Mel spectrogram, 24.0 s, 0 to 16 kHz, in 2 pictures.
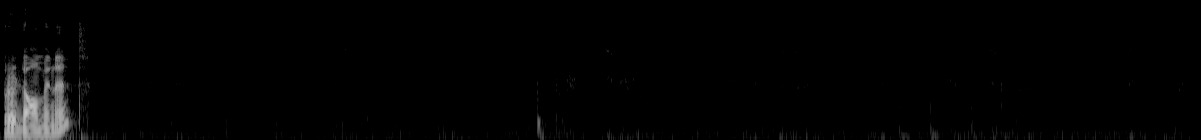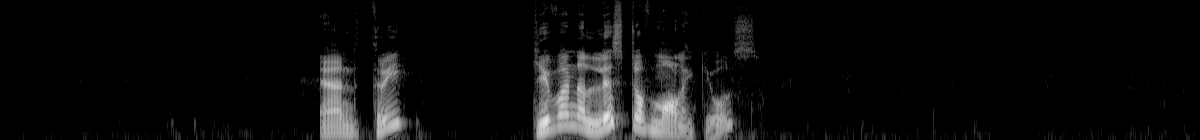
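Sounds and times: marker scratching on paper: 0.9 - 15.2, 19.6 - 24.0.

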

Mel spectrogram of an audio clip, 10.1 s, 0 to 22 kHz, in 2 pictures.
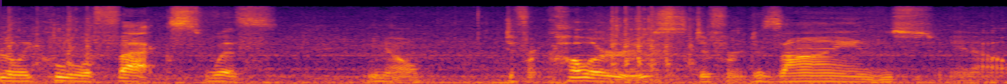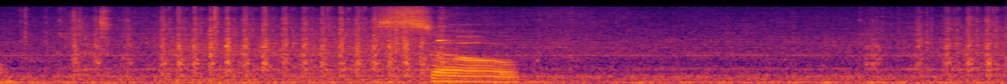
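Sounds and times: electric sewing machine running: 5.3 - 7.2, 9.3 - 10.0.

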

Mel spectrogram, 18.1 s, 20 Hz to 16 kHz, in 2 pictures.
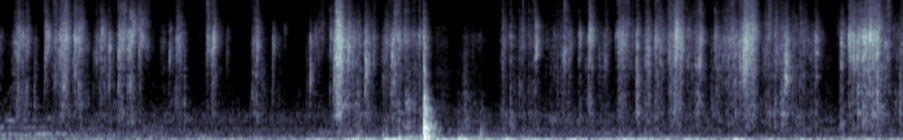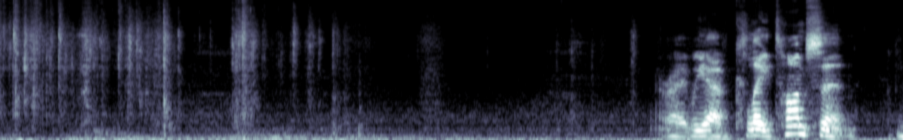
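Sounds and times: card pack wrapper crinkling and tearing: 0.0 - 12.6.

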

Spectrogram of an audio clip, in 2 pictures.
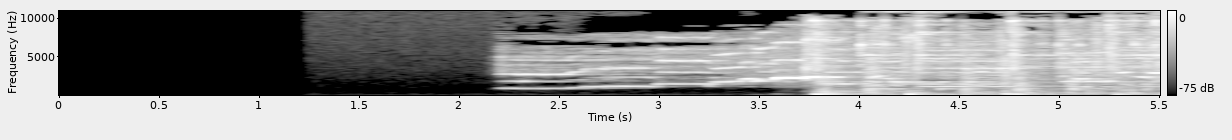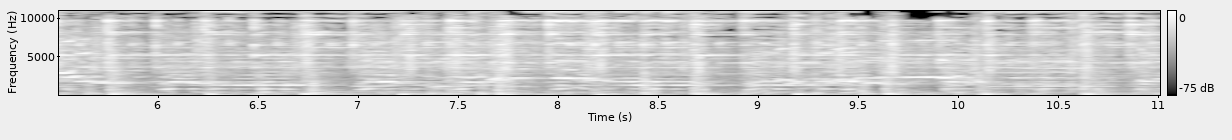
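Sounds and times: flute-like melody: 2.2 - 11.0.

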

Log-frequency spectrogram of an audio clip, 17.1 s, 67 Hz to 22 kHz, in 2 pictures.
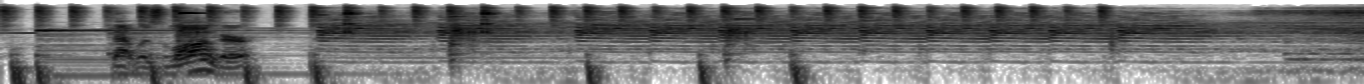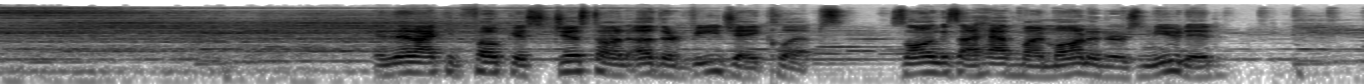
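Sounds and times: sustained synth wash: 7.6 - 15.3.

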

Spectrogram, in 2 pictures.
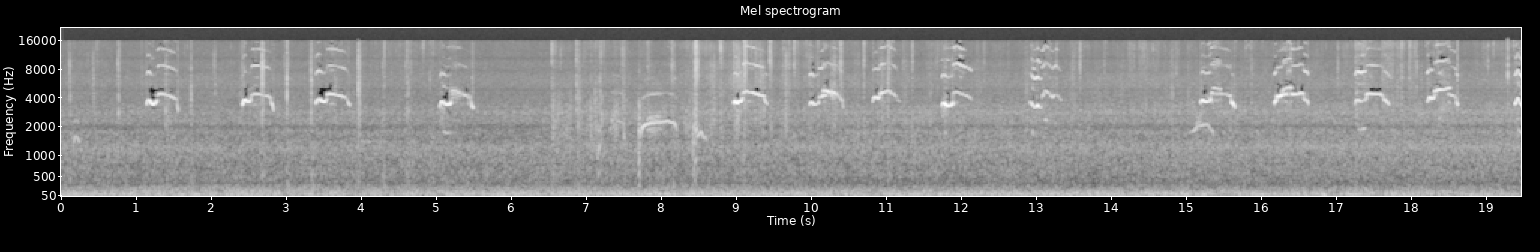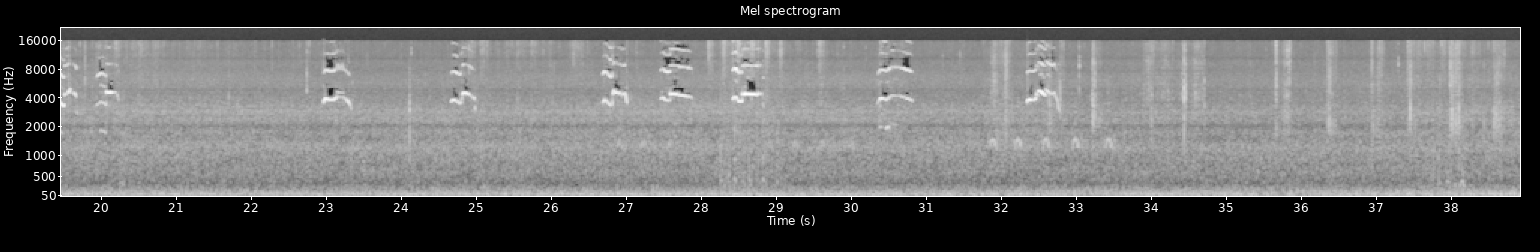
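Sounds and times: gulls calling: 1.0 - 1.7, 2.4 - 5.6, 7.1 - 12.2, 12.8 - 13.4, 15.0 - 18.7, 19.3 - 20.4, 22.9 - 23.4, 24.6 - 25.1, 26.6 - 30.9, 31.8 - 33.6.

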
